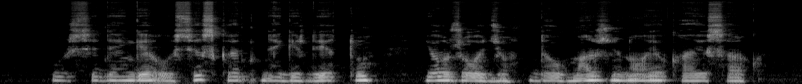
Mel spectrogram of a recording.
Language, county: Lithuanian, Telšiai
